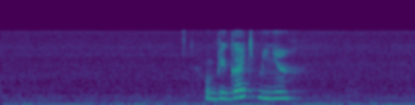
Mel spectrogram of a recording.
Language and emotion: Russian, neutral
